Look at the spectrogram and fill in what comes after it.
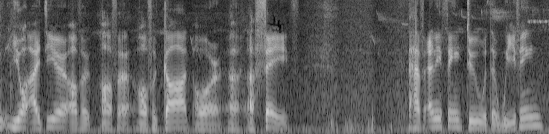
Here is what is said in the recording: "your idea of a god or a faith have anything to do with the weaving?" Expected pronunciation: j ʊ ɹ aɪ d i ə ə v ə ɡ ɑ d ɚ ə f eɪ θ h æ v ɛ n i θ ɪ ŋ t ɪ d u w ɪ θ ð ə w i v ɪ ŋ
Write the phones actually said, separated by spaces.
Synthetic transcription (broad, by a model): j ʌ ɹ aɪ d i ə ə v ə ɡ ɑ d ɚ ə f eɪ θ h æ v ɛ n i θ ɪ ŋ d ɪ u w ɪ ð ə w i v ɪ ŋ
